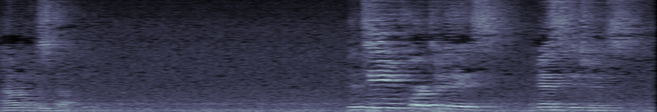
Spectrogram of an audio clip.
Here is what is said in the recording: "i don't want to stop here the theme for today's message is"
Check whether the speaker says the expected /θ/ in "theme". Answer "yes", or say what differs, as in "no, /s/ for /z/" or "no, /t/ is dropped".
no, /t/ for /θ/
